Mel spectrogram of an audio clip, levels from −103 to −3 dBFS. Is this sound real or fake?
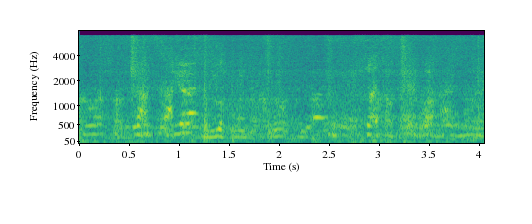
fake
